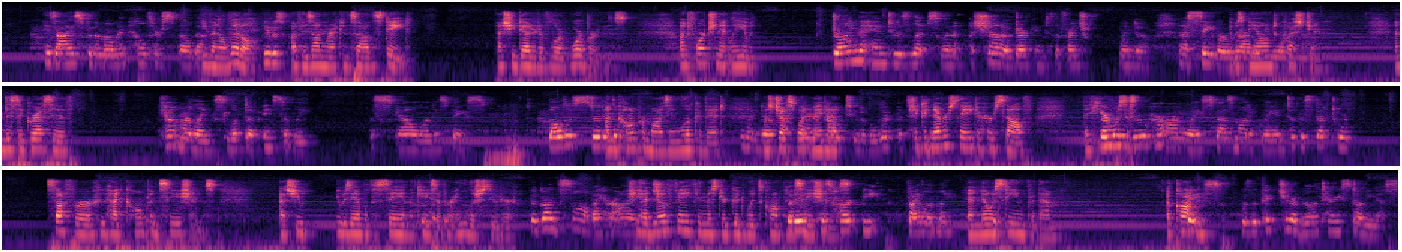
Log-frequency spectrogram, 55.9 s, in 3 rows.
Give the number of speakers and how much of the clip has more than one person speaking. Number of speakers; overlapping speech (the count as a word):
two, about 16%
